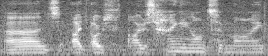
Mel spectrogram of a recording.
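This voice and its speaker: A man's voice: mid-range voice, steady tone, moderate pace. An English man in casual, agreeable chat, often echoing what others say. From Shaldon, England. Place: outdoor seafront cafe. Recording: noisy outdoor recording with traffic.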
